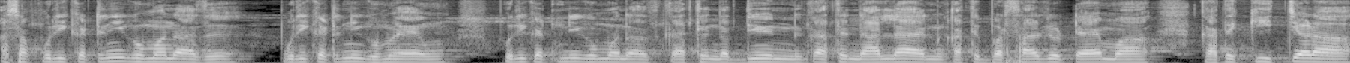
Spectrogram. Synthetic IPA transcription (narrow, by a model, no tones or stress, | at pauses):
ɐsãpuːɾikɐʈniɡʱʊmə̃nd̪aːsɪ | puːɾikɐʈniɡʱʊmːjũː | puːɾikɐʈniɡʱʊmə̃nd̪aːsɪ̥kaːt̪ʰenɐd̪ʱinɪkaːt̪ʰenaːlaɦɪnɪkaːt̪ʰebɐɾsaːt̪d͡ʑoːʈaːɪmaː | kaːt̪ʰekiːt͡ʃəɽaː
